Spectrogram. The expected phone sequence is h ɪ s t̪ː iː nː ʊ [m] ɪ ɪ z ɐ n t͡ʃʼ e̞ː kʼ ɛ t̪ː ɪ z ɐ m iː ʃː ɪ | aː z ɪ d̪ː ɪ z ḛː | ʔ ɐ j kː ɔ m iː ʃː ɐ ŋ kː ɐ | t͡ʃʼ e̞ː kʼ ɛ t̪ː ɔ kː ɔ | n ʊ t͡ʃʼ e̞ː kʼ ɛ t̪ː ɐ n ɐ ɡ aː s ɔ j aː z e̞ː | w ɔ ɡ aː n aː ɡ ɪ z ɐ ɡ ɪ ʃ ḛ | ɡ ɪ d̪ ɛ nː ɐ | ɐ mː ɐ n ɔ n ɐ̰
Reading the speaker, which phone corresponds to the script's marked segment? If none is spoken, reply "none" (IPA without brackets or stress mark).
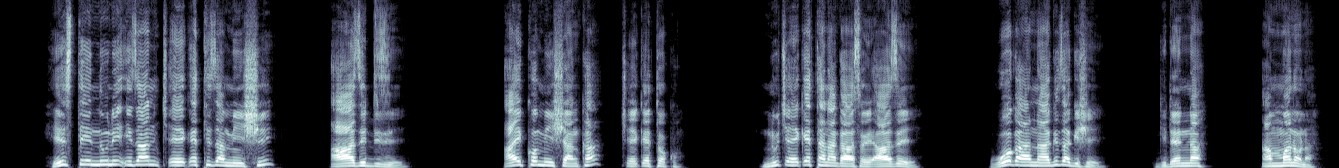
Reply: n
